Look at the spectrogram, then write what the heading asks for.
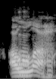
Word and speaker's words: Allah: Walaupun tertulisnya alif lam lam ha menggunakan apa namanya, menggunakan vokal A ya, tapi dia tidak dibaca akhirnya vokal A, tapi vokalnya lebih ke o ah Allah.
